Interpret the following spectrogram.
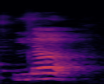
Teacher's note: ल जीभ जाकर दांतों को टच कर रही है, तो ल किस में शामिल है, दंत में।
